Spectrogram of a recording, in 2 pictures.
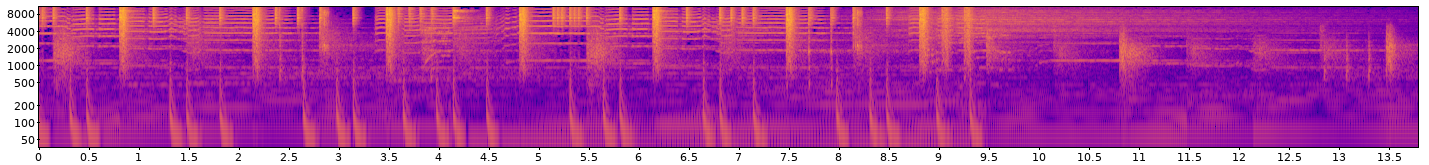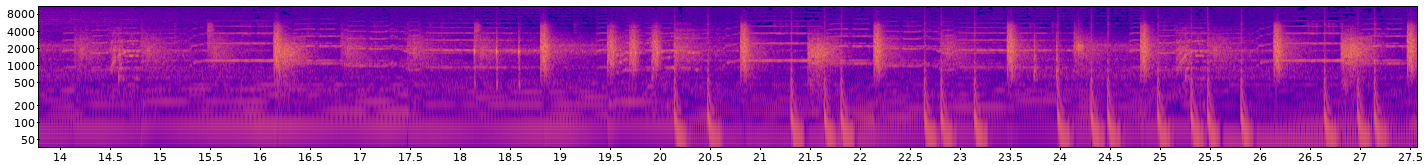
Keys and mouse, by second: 4.4 e, 9.8 y, 11.7 KP_9, 13.8 Return, 18.3 right click, 21.0 e, 22.5 KP_Subtract, 25.1 y, 25.1 KP_9, 25.7 Return.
